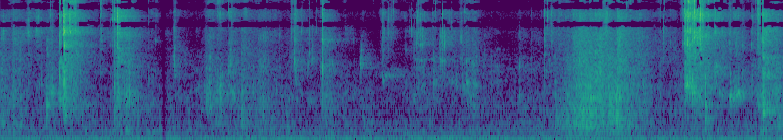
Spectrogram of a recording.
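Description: Tortilla chips dipped in queso being bitten and chewed close to the microphone: a scattered run of short crunches, with a low steady hum underneath.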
